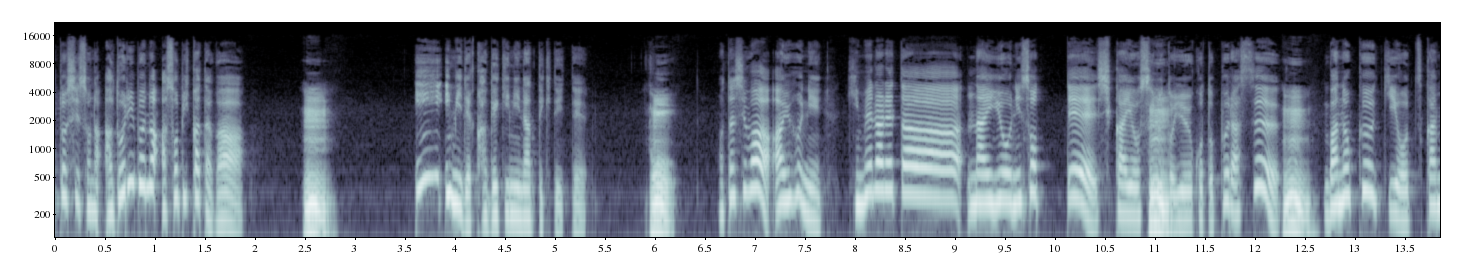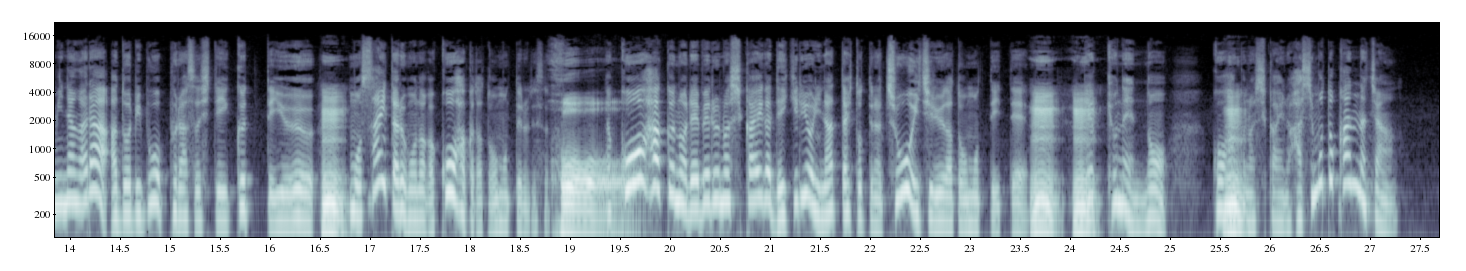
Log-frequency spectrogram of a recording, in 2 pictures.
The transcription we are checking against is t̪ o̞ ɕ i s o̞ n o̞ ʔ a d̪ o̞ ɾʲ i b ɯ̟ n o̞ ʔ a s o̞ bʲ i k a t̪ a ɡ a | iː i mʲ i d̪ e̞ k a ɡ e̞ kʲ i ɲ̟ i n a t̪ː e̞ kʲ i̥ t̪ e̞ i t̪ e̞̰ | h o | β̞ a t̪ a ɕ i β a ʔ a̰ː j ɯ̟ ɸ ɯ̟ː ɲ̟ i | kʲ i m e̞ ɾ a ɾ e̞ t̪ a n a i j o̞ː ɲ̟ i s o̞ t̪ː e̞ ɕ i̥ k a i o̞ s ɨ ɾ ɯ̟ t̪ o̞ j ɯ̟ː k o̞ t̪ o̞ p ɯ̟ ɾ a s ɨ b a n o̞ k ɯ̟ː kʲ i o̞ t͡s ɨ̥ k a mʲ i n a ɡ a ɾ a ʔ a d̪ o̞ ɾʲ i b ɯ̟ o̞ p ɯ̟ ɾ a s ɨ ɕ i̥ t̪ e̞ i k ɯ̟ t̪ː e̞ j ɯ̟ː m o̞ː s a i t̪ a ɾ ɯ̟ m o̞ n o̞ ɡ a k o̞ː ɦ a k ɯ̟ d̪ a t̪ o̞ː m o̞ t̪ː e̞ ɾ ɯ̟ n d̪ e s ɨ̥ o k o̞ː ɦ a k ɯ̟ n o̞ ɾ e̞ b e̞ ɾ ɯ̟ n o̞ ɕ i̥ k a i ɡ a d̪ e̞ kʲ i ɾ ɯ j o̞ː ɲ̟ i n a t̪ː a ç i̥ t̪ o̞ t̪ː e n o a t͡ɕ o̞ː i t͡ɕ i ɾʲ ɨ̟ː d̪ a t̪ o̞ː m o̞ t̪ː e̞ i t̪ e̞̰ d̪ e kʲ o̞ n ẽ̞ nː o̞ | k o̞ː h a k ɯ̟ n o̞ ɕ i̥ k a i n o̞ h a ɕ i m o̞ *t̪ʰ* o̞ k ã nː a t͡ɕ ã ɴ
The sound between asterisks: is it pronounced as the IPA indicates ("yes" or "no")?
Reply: no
